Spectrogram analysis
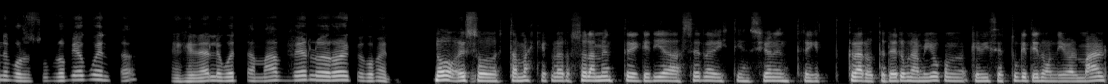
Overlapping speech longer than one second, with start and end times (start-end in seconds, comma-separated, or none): none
